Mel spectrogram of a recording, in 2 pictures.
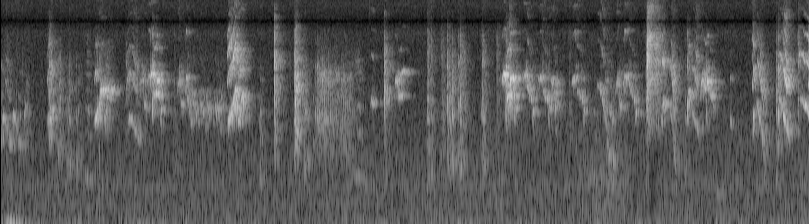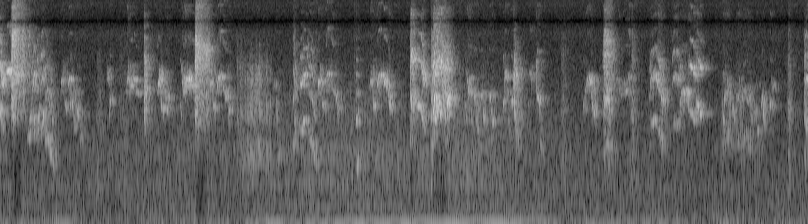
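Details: A male pet budgerigar getting ready for a siesta warbles a steady, high stream of chirps, squeaks and clicks, imitating his best friend, an Indian ring-necked parakeet.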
